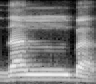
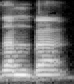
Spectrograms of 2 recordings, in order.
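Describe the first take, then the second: First: The l sound is held before the b. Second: The l sound is rushed and very short. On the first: The speaker calls it right. "Tahan dulu" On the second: The speaker calls it wrong. "zalba itu termasuk kesalahan"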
